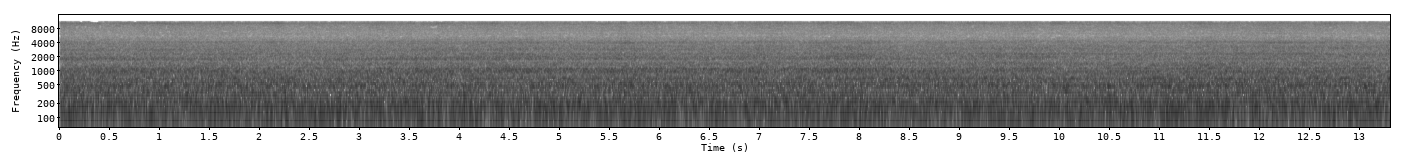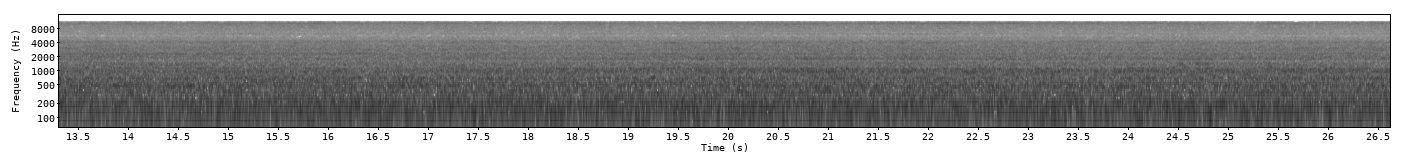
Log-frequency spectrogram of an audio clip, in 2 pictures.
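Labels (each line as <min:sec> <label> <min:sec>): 0:00.1 An airplane engine makes loud noises. 0:26.6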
